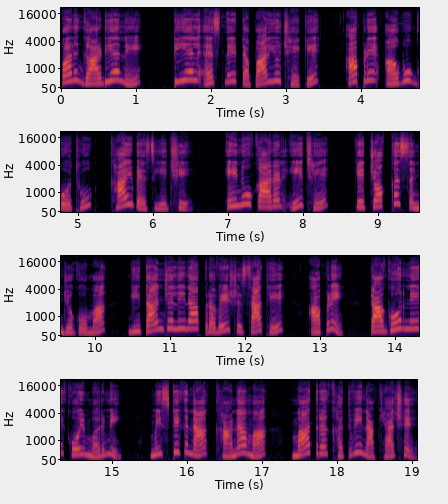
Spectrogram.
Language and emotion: Gujarati, neutral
